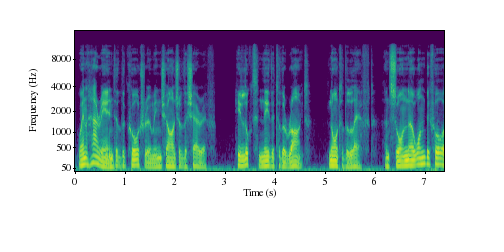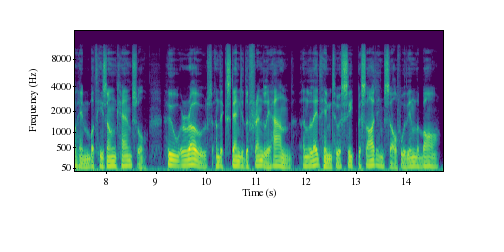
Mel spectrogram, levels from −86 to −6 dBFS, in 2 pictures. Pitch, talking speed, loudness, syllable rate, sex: 90 Hz, 200 wpm, -18 LUFS, 5.2 syllables/s, male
